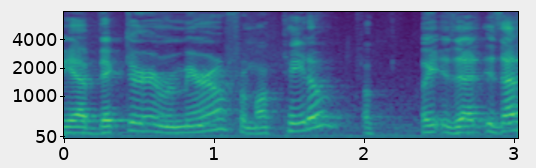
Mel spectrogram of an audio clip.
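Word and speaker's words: Okteto: We have Victor and Ramiro from Octeto. Wait, is that how you pronounce it? Octeto, yeah.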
